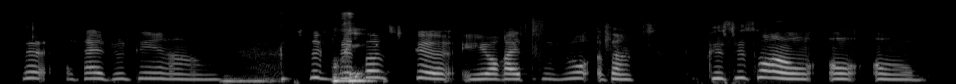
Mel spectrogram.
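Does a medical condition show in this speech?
Yes: cerebral palsy.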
